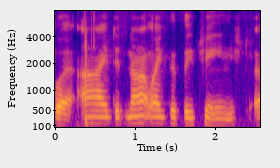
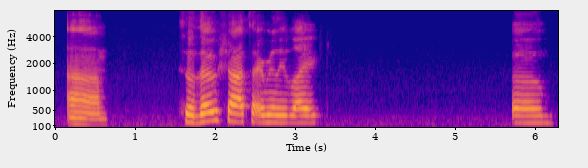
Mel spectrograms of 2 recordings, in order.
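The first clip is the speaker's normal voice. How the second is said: speaking through a yawn; 3 semitones higher than usual. Speaker talking to an audience, then apologizing for yawning; speak yawning. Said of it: "sorry for the yawning".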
